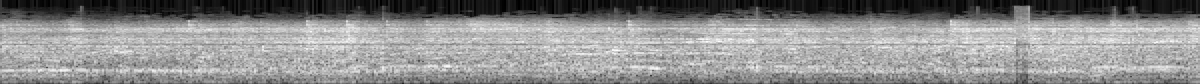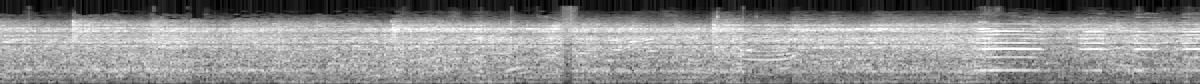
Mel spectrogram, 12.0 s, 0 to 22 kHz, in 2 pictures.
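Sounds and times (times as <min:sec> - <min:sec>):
stadium crowd chanting and cheering: 0:00.0 - 0:12.0
horn held note: 0:10.8 - 0:12.0.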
